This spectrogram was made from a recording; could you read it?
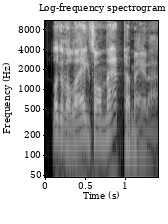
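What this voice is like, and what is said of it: Put-on transatlantic accent. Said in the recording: “The transatlantic accent would be the most obnoxious thing in the world.”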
